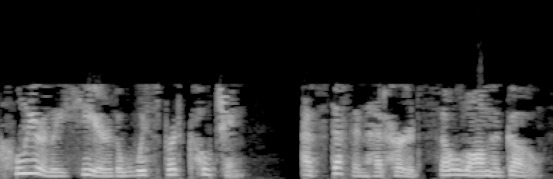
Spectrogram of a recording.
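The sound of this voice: Lively intonation runs through an unforced reading voice. The background is quiet.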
